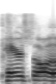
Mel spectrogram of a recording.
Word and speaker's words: PRSL: I distribute from now it's it's parasol is what the name of it is but the way it's spelled is P RSL and what does that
